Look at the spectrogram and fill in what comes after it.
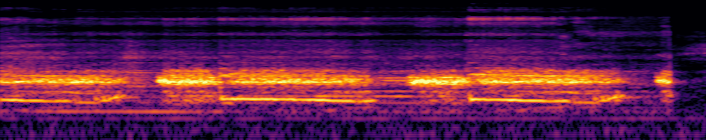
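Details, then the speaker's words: Sustained high-pitched musical whistling over breath cycles, heard mostly on exhale: wheezes from tight, narrowed airways as in asthma, bronchitis or emphysema. "This is the tight bronchitis um asthma, your emphyma patients, tight airway. So again, this is what wheezing sounds like."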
